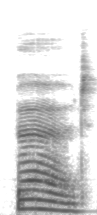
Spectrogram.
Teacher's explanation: It's one long sound in the middle. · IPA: /ɜ:/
